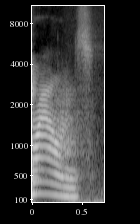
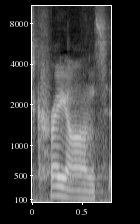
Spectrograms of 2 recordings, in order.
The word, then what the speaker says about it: crayons: Because if you listen to episode 9, yay, I pronounced it crowns. – You have that old, you have that old southern accent. – Accent. – Is it southern? All I know is crayons. That there's a whole shitload of people from where I'm from that used to say it as crowns, and it drove me nuts. It's like, it's crayons. It's two syllables.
